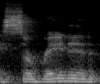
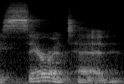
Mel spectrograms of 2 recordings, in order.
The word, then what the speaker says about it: serrated: inside oh my gosh another word that I used to mispronounce um was a serrated knife I used to call it a sered knife so I just want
